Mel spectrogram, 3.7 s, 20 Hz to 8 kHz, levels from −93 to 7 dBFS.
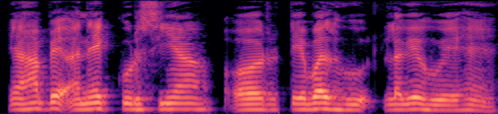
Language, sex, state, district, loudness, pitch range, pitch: Hindi, male, Gujarat, Valsad, -17 LUFS, 140-150 Hz, 145 Hz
